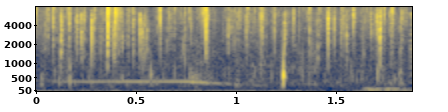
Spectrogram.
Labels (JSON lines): {"label": "biophony", "recorder": "SoundTrap 300"}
